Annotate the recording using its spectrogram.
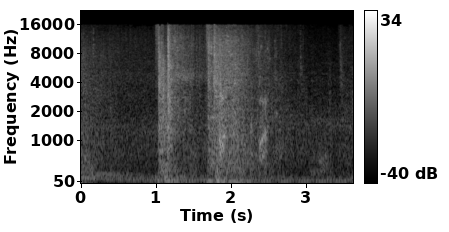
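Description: A car crashes and tumbles over with loud metallic thuds.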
